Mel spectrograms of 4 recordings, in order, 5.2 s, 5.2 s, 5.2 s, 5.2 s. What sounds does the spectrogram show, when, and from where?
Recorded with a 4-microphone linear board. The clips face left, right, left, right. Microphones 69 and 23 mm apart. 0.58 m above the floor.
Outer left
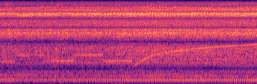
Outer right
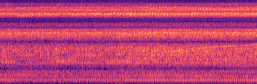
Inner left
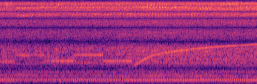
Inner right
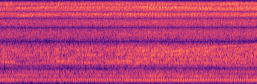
0.0 s a drone: 25° right (ahead or behind)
